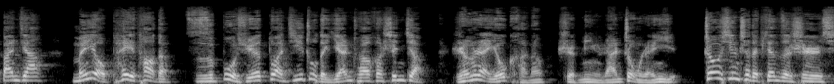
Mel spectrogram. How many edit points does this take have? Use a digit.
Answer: 2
